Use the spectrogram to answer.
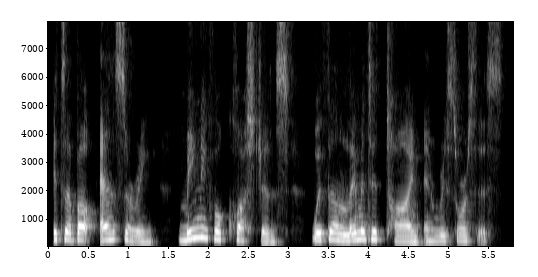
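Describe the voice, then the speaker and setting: A young woman from Taiwan giving a measured, earnest presentation about her graduate studies. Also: a little high, expressive, dark tone. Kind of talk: scripted presentation.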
